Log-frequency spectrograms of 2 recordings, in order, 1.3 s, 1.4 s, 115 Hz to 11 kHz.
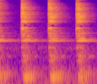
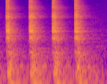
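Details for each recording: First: Tapping a drain pipe from the upstairs sink and bathtub: four sharp hollow, bright ringing taps; pipe sounds clear of buildup because it carries only regular water, not oily dish waste. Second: 1.5-inch copper kitchen drain pipe tapped: four short, dull, solid-sounding taps where oily dish waste collects, indicating partial blockage from grease buildup.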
